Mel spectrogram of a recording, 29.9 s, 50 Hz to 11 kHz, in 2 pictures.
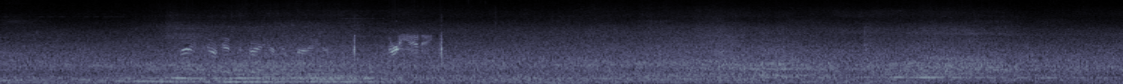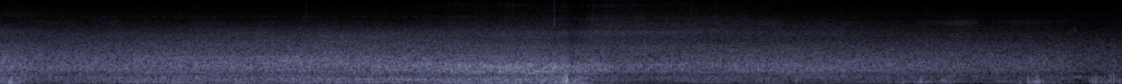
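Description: Diesel freight locomotive running as it moves a train of covered hoppers slowly through a grade crossing, its engine and the rolling cars giving a steady low rumble. There are a few short high squeaks in the first several seconds, and one sharp knock about 22 seconds in, after which the rumble falls away.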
